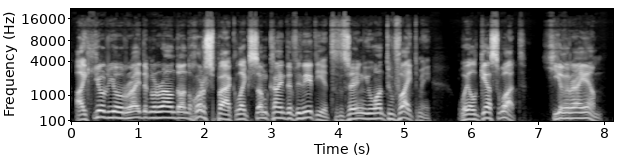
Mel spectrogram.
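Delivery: mock Russian accent, deliberate challenge; Putin in Russian accent. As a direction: play it as a comic Russian tough guy. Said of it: "you can do a Russian accent".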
